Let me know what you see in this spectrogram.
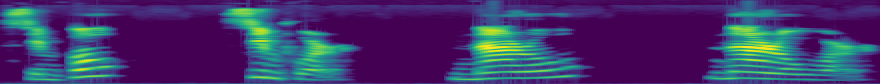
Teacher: pay attention to the stress it's always on the first syllable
